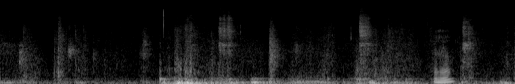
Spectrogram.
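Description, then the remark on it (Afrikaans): A studio chair creaks and knocks in uneven bursts, with a louder strained groan near the end and no talking over it. “Yeah, and we can't sit on it because it makes noises.”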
